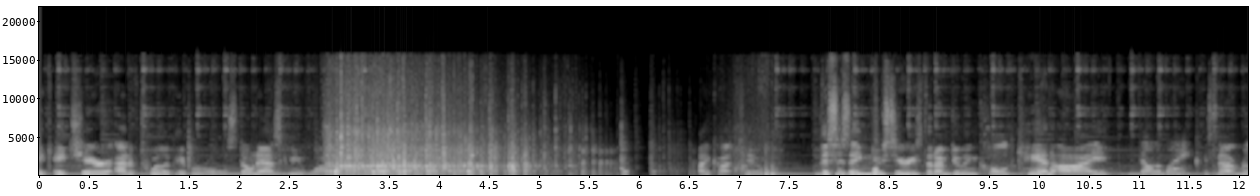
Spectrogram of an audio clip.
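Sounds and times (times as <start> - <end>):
cardboard rolls clattering down: 2.2 - 7.6.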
